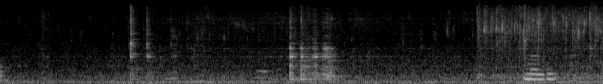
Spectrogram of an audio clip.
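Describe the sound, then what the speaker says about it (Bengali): Koi fish frying in oil seasoned with turmeric, chilli and salt, a soft sizzle broken by a few stirring and spatula scrapes and brief clatters, fairly quiet in a home kitchen. "কই মাছগুলো ভাজা হয়ে গিয়েছে এখন আমরা নামিয়ে নেব"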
